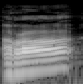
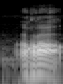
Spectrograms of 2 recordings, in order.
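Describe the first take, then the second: First: The r is said thin with a light vowel. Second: The r is said thick with a rounded vowel. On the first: The speaker calls it wrong. "bukannya ra" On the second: The speaker calls it right. "tapi ro"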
